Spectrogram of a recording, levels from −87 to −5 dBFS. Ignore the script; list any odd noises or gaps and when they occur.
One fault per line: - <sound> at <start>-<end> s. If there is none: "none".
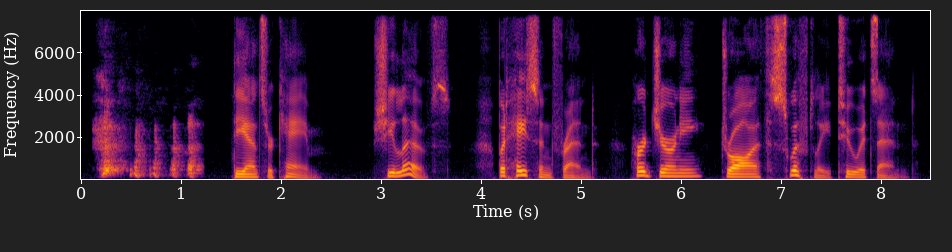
- laugh at 0.1-1.2 s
